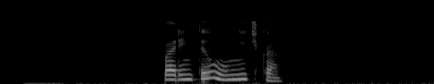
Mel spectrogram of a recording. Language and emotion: Russian, positive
